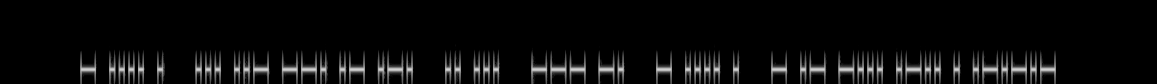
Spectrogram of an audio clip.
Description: Morse code, heard as a keyed tone, about 25 wpm, 700 Hz. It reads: THE SUGAR IS ON THE TABLE.
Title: Sentences from Top 1200 Words 25wpm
